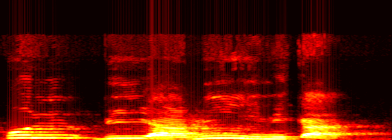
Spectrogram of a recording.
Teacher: Kalau kul pakai kaf itu dia pengucapannya lebih ringan.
